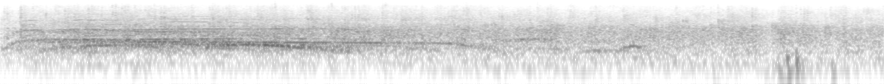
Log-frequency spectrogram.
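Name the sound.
audience applause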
